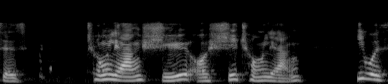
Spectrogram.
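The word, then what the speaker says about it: Shih Chung-liang: In Chinese, it's pronounced as Chongliang Shi or Shi Chongliang.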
